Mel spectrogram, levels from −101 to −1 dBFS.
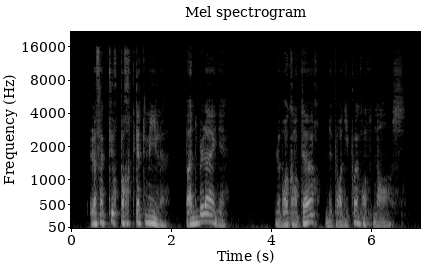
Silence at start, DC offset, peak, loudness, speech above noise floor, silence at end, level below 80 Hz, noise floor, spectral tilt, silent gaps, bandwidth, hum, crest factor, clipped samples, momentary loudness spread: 0.35 s; under 0.1%; -30 dBFS; -48 LUFS; 40 dB; 0.4 s; -68 dBFS; -87 dBFS; -7 dB/octave; none; 16 kHz; none; 18 dB; under 0.1%; 17 LU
